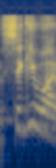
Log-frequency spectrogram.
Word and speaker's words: Sghiouar: is fine uh yes sigar if you want that's how typically people pronounce my last name um yeah I'm uh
